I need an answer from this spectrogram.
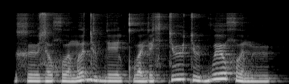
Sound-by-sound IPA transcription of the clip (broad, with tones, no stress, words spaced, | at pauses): xøː˩zə˩ χʷəː˩mə˥ dʉ˩beː˩l kʷʼa˩je˩sʲtʉː˥tʉ˩ bwøː˥χʷe˩mʉ˩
